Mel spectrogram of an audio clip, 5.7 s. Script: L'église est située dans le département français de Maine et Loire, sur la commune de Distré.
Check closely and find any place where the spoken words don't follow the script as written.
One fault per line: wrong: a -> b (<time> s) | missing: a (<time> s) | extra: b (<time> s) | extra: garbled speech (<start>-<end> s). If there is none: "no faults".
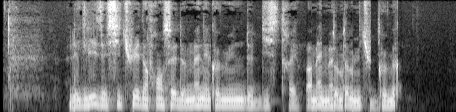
missing: le département (1.9 s)
missing: Loire sur la (2.6 s)
extra: garbled speech (3.8-5.0 s)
